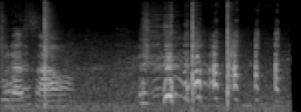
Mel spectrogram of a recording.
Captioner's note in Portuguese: Risos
